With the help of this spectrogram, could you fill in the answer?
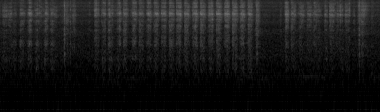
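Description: The felt tip of a pink marker rubs across a flat black velvet-flocked paper coloring sheet while coloring a rose. Quiet, steady back-and-forth scratchy strokes produce a soft, bright hiss with a faint low rumble underneath. The strokes briefly thin out around the four-second mark before picking up again.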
